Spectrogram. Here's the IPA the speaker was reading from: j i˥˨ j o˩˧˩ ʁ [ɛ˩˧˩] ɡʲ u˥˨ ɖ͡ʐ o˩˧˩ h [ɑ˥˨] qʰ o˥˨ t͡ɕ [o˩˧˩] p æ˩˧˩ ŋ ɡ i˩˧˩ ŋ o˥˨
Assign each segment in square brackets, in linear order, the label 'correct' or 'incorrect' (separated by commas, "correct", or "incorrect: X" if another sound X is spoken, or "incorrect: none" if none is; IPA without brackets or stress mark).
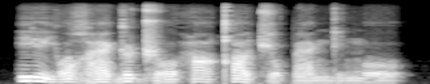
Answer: incorrect: æ˩˧˩, correct, correct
